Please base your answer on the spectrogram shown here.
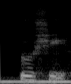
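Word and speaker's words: うし: So English, hiragana, and then in romaji, and we would pronounce this ushi.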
